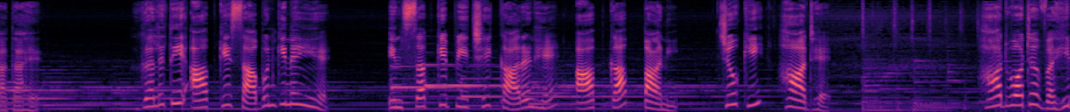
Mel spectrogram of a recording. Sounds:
music, speech

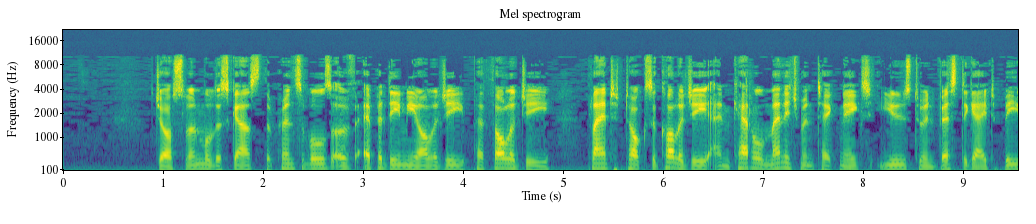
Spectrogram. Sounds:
speech

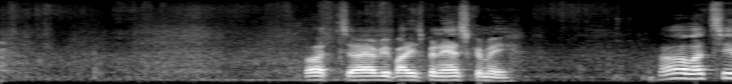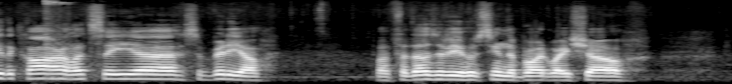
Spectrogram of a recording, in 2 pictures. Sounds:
speech

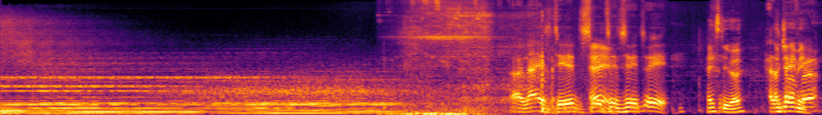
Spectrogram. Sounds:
speech, music

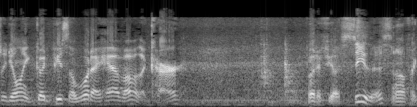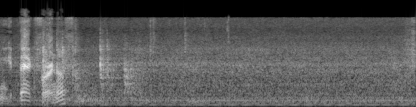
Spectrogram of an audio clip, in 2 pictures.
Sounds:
speech

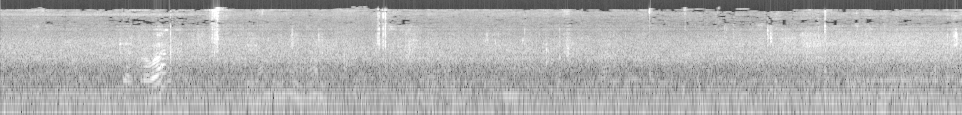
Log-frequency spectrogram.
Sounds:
speech

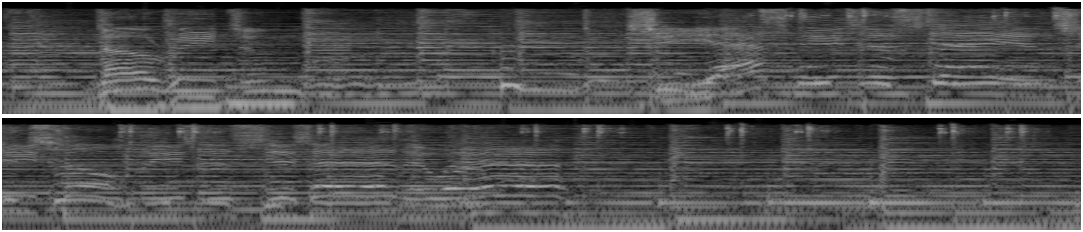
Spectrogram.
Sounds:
music

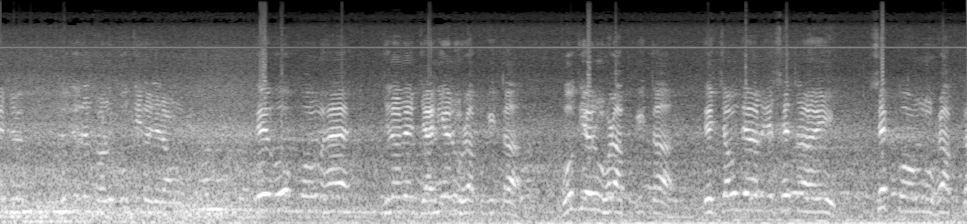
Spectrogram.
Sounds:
speech, narration, male speech

